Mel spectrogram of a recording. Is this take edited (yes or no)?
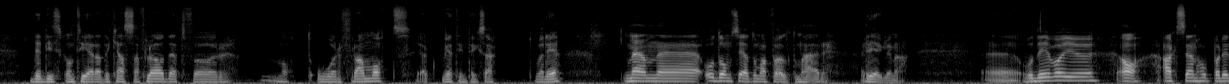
no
